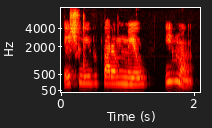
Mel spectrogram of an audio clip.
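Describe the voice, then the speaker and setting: A woman's voice: medium pitch, moderate pace, warm tone, lo-fi sound. A woman teacher explaining a lesson step by step, often checking in with her students. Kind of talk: recorded classroom lesson.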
